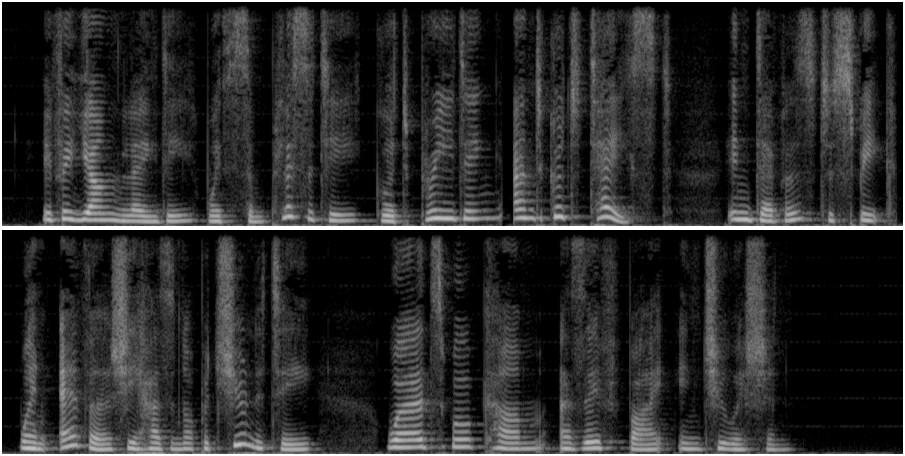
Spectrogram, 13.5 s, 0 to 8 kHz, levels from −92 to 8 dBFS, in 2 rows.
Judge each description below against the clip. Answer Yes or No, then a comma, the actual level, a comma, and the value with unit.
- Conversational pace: No, slow, 115 wpm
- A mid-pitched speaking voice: No, high, 215 Hz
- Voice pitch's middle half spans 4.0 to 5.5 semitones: Yes, average, 5.0 semitones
